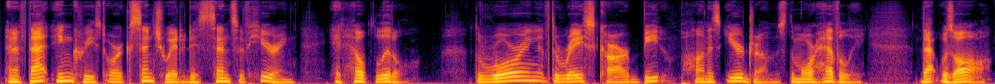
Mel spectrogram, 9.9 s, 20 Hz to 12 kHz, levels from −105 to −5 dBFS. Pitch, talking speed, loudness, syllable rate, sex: 120 Hz, 170 wpm, -21 LUFS, 5.1 syllables/s, male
